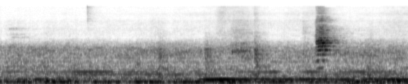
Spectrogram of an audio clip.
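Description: Dover hydraulic elevator travelling, heard from inside the cab: a steady low hum with a few steady tones, one getting louder about halfway through. A short high chirp comes a little after three seconds in.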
